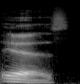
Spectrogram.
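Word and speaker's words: αι: or an Upsilon for it to be a dipthong so let's take a look at the dip thongs here uh we have the um Alpha eoda DP thong and that will be pronounced I everybody say that with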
